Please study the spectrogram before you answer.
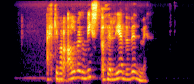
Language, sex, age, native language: Icelandic, female, 30-39, Icelandic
